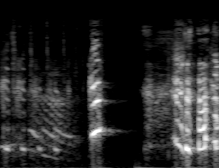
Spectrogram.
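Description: A person's voice making wordless cooing sounds and soft laughter, with a short, high-pitched call about a second in.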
